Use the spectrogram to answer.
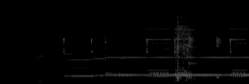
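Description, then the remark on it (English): A phone ringtone plays a bright electronic melody of short sustained tones over a steady low hum, with a brief noisy burst midway; no voices. “It's just my ringtone.”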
